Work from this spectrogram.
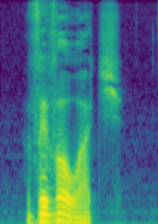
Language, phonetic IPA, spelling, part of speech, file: Polish, [vɨˈvɔwat͡ɕ], wywołać, verb, Pl-wywołać.ogg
